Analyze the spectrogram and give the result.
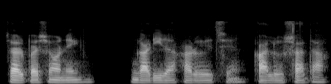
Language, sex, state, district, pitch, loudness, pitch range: Bengali, male, Chhattisgarh, Raipur, 100 Hz, -23 LUFS, 95-105 Hz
